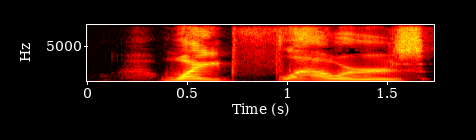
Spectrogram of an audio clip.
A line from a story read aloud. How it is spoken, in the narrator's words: screamed the happy clown, and all the rest joined in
